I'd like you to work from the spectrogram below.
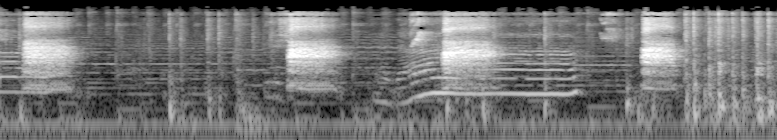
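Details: Pet crow calling excitedly as its owner comes home, giving four harsh, hoarse caws spaced a couple of seconds apart, with a rising tonal squeal between them, soft background music and a woman's greetings.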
